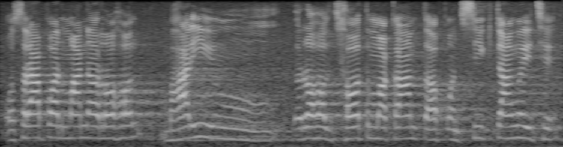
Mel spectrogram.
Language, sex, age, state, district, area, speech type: Maithili, male, 60+, Bihar, Supaul, rural, spontaneous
